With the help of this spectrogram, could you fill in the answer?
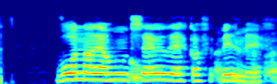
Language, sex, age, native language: Icelandic, male, 12, Icelandic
